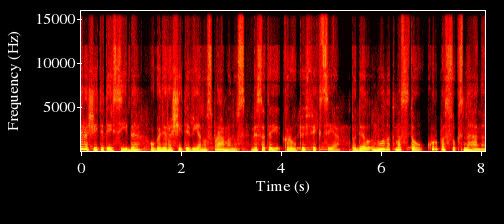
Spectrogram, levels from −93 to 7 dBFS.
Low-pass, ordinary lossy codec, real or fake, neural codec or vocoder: 14.4 kHz; Opus, 16 kbps; real; none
